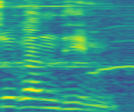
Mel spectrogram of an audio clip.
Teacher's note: অনুস্বারের পরিবর্তে ম উচ্চারিত হবে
